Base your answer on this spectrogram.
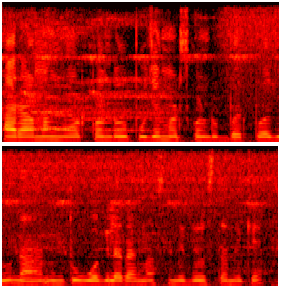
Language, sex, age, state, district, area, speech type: Kannada, female, 30-45, Karnataka, Mandya, rural, spontaneous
